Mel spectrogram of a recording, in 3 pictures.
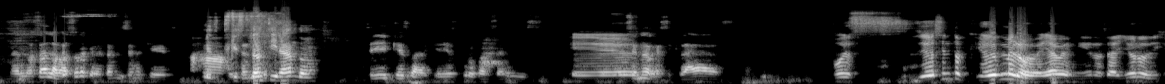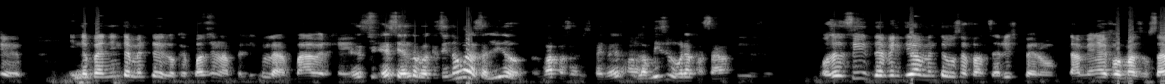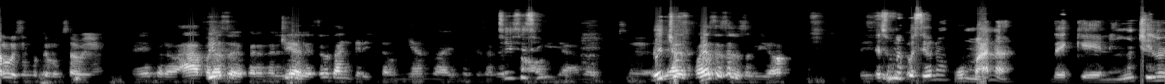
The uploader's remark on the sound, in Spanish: Con problemas de audio pero seguimos.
